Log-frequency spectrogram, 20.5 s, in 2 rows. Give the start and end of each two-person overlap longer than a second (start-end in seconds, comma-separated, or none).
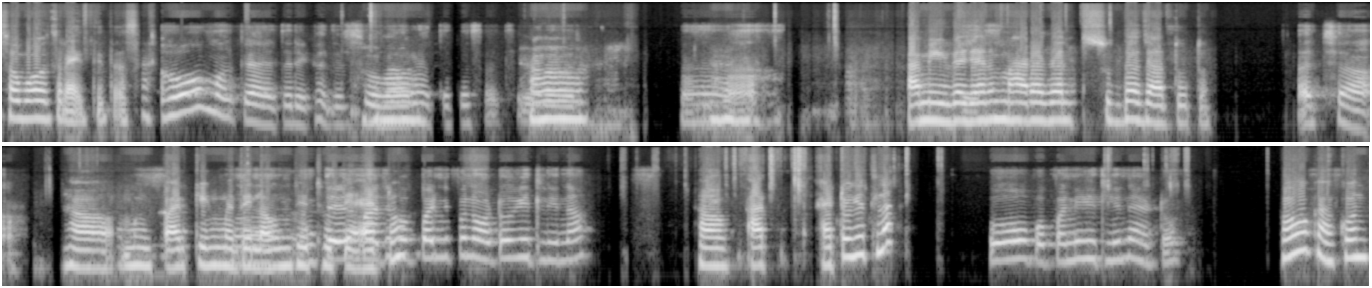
11.2-13.2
